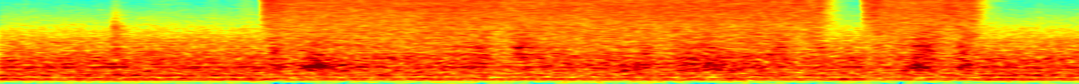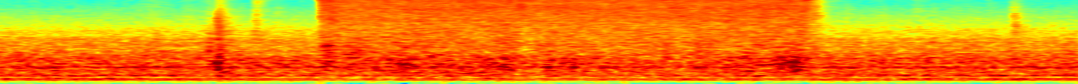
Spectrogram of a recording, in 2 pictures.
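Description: HVLP spray gun hissing in three bursts as the trigger is pulled for each pass, spraying high-build urethane primer: a long burst, a short one, then another long one, over a steady hum.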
